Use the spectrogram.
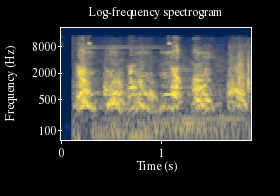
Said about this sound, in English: The barking.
